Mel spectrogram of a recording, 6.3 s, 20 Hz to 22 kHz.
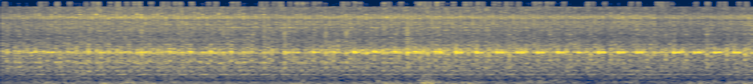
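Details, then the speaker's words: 1984 Mercedes 300D diesel idling just after a cold start, with replaced glow plugs; the owner notes practically no blow-by and no major leaks; an even diesel clatter at a steady idle with a faint high whine in the background; normal healthy idle. "The engine is cold. I'm going to start it up right now. This car has pretty much no blow-by."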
